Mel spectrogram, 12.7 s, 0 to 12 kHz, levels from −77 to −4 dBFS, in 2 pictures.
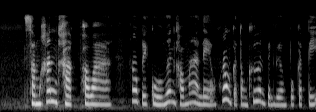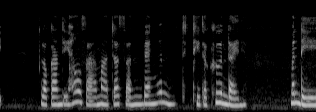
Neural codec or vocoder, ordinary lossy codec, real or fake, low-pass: none; none; real; 7.2 kHz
